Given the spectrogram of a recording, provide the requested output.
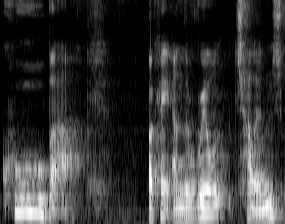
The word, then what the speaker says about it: Cuba: Lots of English people pronounce this Cuba when they're speaking Spanish. No, U, Cuba.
